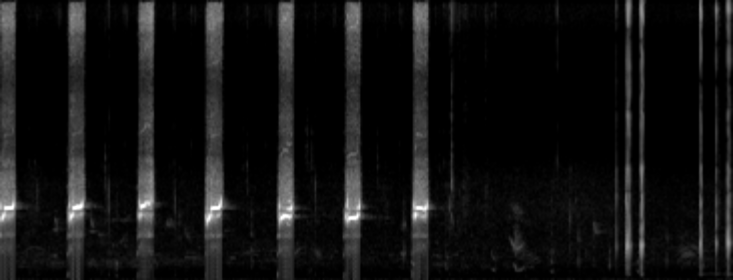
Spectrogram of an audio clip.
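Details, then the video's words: Piercing high call notes of a grey francolin (desi teetar), seven in a regular series about two-thirds of a second apart, then a pause and a few quick, softer clicky notes. "desi teetar ki awaz"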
